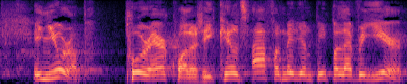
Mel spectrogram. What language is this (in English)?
English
